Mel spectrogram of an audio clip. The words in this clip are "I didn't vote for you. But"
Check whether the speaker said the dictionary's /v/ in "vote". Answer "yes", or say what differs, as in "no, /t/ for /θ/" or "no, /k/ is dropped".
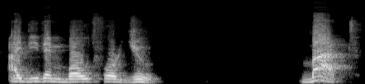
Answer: no, /b/ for /v/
